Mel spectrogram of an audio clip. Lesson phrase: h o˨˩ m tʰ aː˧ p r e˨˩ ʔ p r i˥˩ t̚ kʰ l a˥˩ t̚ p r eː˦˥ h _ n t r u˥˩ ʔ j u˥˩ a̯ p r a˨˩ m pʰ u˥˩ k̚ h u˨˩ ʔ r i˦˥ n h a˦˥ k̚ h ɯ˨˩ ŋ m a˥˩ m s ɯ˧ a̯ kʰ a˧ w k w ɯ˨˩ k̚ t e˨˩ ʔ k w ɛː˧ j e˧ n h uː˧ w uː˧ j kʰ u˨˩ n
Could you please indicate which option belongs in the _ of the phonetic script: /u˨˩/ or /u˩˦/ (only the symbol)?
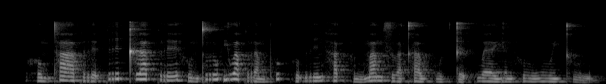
u˨˩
